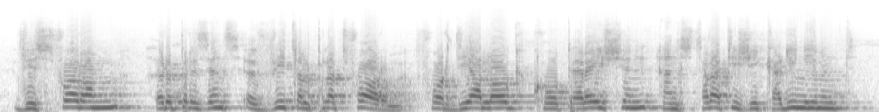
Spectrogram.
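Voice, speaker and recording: Someone with an Arabic accent speaks at a fairly slow pace over noticeable background noise. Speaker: official of an intergovernmental organization. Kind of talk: formal conference speech. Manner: formal; hesitant.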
